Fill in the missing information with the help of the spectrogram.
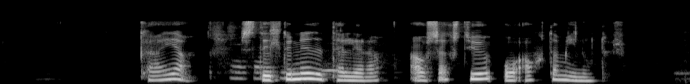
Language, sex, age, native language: Icelandic, female, 30-39, Icelandic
